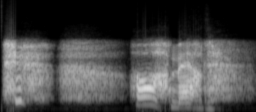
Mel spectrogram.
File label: close call, male; vo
